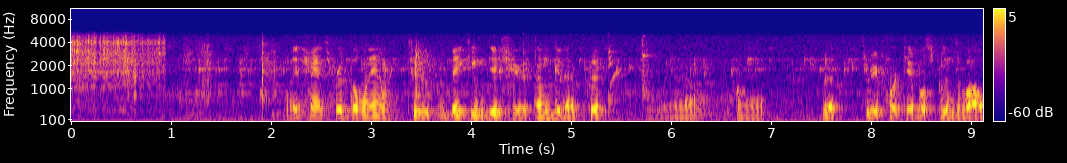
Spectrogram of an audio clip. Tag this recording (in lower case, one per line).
speech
